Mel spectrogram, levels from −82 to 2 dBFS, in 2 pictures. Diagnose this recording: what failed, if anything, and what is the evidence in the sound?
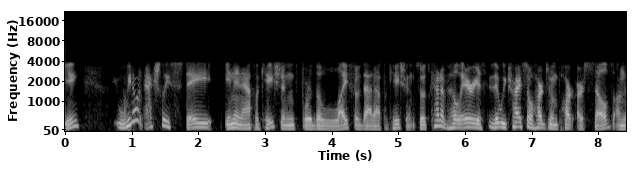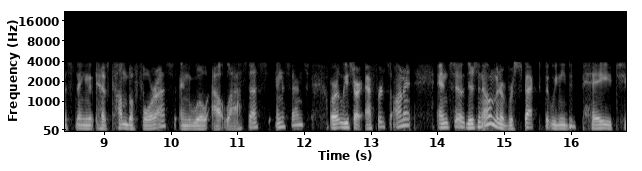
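The failure is at the codec stage: the speech has been through the AMR narrowband mobile codec for the whole clip. Nothing passes above 3.8 kHz, so a spectrogram shows a hard ceiling there. The plainly audible buzzy, synthetic texture fits a low AMR-NB mode of around 7.4 kbps.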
